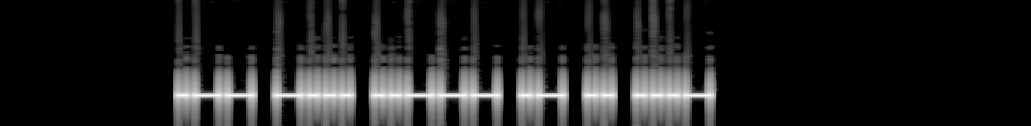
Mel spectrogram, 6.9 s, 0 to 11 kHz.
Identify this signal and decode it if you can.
Morse code, heard as a keyed tone, about 22 wpm, 700 Hz. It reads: WB2AIV
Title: Call Signs Repeated 3x - 22wpm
